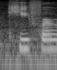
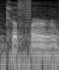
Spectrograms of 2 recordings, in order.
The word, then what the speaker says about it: kefir: drinking out of my second fermentation for my kefir or kefir whichever way you prefer to pronounce it so i've been drinking out of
